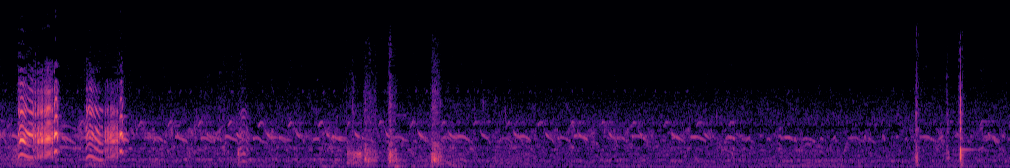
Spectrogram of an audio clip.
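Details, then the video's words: An Indian river tern gives two loud, harsh, grating calls, then a faint run of quick wavering chirps and a few sharp clicks. "River tern calling"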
